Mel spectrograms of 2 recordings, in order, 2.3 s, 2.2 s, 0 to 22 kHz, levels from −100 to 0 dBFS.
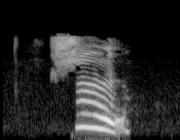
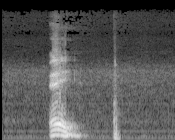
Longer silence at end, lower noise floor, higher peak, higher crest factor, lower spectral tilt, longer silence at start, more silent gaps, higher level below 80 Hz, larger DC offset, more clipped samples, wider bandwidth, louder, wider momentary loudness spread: about the same, 0.65 s vs 0.7 s; first, -74 dBFS vs -44 dBFS; about the same, -2 dBFS vs 0 dBFS; about the same, 18 dB vs 18 dB; second, -1 dB/octave vs -5.5 dB/octave; about the same, 0.65 s vs 0.6 s; neither; second, -72 dBFS vs -38 dBFS; neither; neither; second, 8.4 kHz vs 16 kHz; second, -17 LUFS vs -12 LUFS; second, 13 LU vs 17 LU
